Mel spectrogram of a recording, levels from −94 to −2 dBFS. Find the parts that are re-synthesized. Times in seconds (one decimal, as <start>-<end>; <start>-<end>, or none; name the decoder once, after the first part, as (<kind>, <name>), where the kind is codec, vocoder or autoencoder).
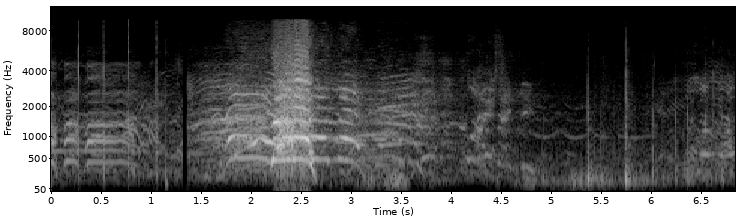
3.6-4.9 (autoencoder, DAC-VAE)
